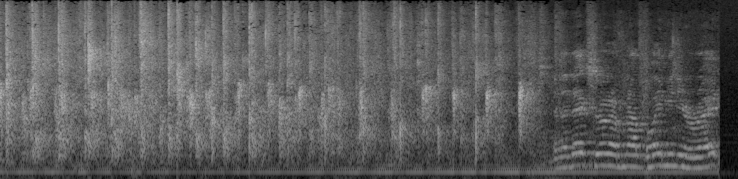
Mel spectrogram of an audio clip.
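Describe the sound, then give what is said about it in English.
Audience applause at an open mic reading: dense, steady clapping for about five seconds, then it fades under a voice speaking. “Thanks. It's Ron Chase. Let's give him another hand.”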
